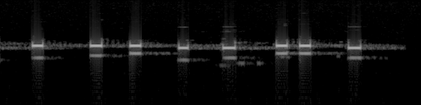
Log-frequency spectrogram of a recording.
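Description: Touch-tone telephone keypad being dialed: about nine short two-tone beeps at uneven intervals as a phone number is keyed in.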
